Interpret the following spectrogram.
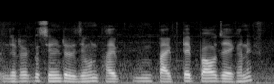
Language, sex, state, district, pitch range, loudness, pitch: Bengali, male, Tripura, West Tripura, 135-150 Hz, -17 LUFS, 145 Hz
